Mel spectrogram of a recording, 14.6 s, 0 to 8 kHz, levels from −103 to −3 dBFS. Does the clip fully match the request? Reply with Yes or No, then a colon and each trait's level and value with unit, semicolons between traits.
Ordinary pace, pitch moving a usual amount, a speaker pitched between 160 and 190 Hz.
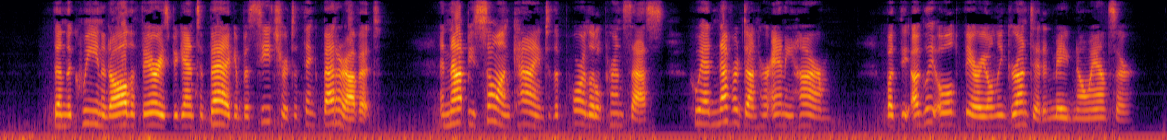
No: average, 190 wpm; average, 3.6 semitones; high, 210 Hz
